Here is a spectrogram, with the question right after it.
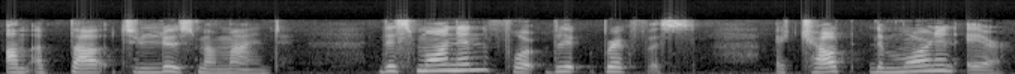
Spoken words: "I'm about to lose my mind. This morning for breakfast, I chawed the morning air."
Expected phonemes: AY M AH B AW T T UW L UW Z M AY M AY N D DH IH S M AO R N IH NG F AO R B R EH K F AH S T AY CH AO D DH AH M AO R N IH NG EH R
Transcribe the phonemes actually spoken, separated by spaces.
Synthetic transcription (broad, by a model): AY M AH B AW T T UW L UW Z M AY M AY N D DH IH S M AO R N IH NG F AO R B R EH K F AH S T AY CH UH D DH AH M AO R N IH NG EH R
